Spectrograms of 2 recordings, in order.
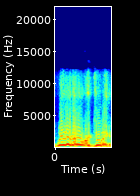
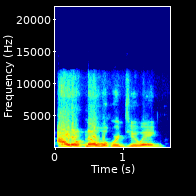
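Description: First: Put-on very high squeaky kid voice. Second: Own reply. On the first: Teacher imitating confused kids in high squeaky voices. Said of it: "They're like". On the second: Retold or imitated. Teacher answering the kids in own helpless voice. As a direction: own voice, slightly raised. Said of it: "I'm like".

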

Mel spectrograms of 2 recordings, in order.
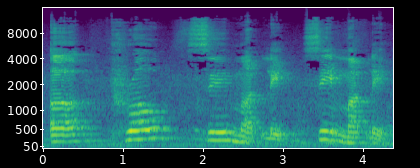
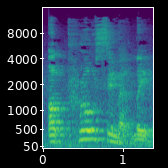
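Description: First: "Approximately" broken into slow, drawn-out syllables with pauses. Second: Said in the usual way. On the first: Shown as a demonstration. Teacher breaking down a hard word for the class, "Approximately" syllable by syllable. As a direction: sound out "Approximately" very slowly, piece by piece, then repeat "Simately". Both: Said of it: "từ này khá là khó đọc".

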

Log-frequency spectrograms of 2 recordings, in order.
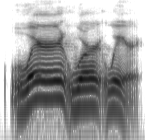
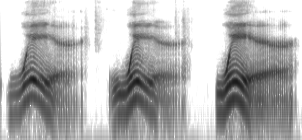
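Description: First: Where said with the mouth nearly closed, more American; Americanized were. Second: Where with a wide-open mouth, falling each time. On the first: Teacher contrasts the past tense with an Americanized were. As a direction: keep the mouth almost shut on where. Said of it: "sino es como más agringada". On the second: Teacher drills the student on where with an open mouth. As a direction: drop the jaw and say where, where, where. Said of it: "Abro mi boca". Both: Shown as a demonstration.

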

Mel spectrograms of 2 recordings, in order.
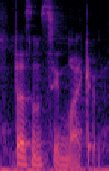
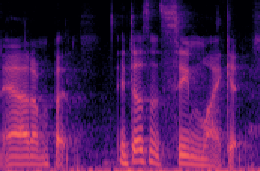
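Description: First: Softer, lower echo of "Doesn't seem like it"; muttered afterthought; quiet aside. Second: Said in the usual way. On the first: Real, not acted. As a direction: repeat "Doesn't seem like it" under the breath, dropping away.

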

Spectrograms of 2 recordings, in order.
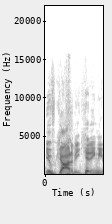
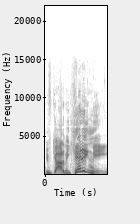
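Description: First: Said in the usual way. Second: Higher, escalating disbelief; exasperated disbelief. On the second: Real, not acted. Gamer reacting to another death, exasperated disbelief. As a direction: pitch it up, unable to believe it. Repeats it more incredulously.

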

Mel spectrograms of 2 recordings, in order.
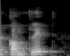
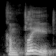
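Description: First: Said in the usual way. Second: "কমপ্লিট" with a small puff on the stressed p; slightly aspirated P. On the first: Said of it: "আমরা মানে কমপ্লিট হবে কি". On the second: Shown as a demonstration. Teacher correcting for learners, slightly aspirated P. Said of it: "ছোট্ট একটু aspirated সাউন্ডের মতো".

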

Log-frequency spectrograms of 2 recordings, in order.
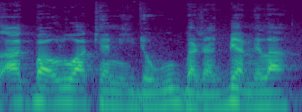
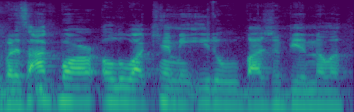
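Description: First: "Akbar Oluwakemi Idowu Bajabiamila" with Nigerian accent, pure open vowels; "Oluwakemi" in Nigerian pronunciation, lower and even. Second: "Akbar Oluwakemi Idowu Bajabiamila" with American vowels and r sounds; "Bajabiamila" said as "bah-zhuh-bee-uh-MIH-luh" in American English; plain American pronunciation. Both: Shown as a demonstration. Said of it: "With the Nigerian accent".

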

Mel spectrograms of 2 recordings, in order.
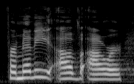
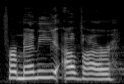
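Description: No difference in how they are said.

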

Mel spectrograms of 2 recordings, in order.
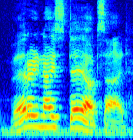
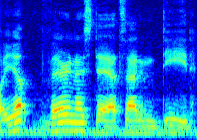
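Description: First: High, loud, slow imitation of small talk; chatty stranger. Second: Slow, understated echo of his small talk; reluctant polite reply. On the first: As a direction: imitate an over-cheery passerby. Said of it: "today he goes". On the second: Retold or imitated. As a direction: answer slowly, just humouring him. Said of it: "And I go".

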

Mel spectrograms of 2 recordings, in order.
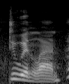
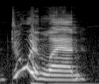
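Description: First: Said in the usual way. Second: Louder gasped 'Duinlan!' in recognition; gasp, then call 'Duinlan!' happily; delighted gasp. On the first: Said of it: "gasps Duinlan!". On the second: Real, not acted. Player recognizing the ghost knight, gasping with joy.

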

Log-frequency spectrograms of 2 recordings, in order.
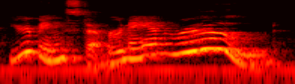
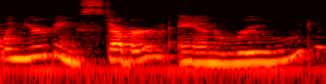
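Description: First: STUBBORN AND RUDE drawn out, falling at the end; slow, emphatic scolding on RUDE; pointed telling-off. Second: STUBBORN AND RUDE rising at the end as a question; pointed reminder. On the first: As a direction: spell it out slowly, landing hard on RUDE. Wife delivers the pointed verdict. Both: A narrator's reading.

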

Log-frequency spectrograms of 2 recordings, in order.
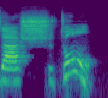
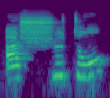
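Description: First: "achetons" with the middle e barely there; glossed-over vowel. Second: "Achetons" higher, with a full "uh" in the middle; exaggerated vowel. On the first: Teacher shows class the nous form, "achetons" with a faint e. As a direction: gloss over the e in "achetons", nearly "ash-ton". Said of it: "you just kind of gloss over that vowel sound". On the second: Teacher exaggerates it for class, "Achetons" with the e sounded. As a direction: sound out the e in "Achetons": "ah-shuh-ton". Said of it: "if I exaggerate it". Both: Shown as a demonstration.

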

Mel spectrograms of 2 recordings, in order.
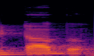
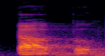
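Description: First: ਟੱਬ with a plain hard t; wrong initial consonant. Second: ਢੱਬ loud with a heavy closing b; dhadda sound, doubled end. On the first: Teacher quoting congregations' misreading, plain t in ਟੱਬ. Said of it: "ਟੱਬ ਨਹੀਂ ਪੜ੍ਹਨਾ". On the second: Teacher giving the congregation the correct sound, emphatic ਢੱਬ. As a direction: punch out ਢੱਬ. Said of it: "ਢੱਡੇ ਦੀ ਆਵਾਜ਼ ਕੱਢਣੀ ਹੈ". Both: Shown as a demonstration.

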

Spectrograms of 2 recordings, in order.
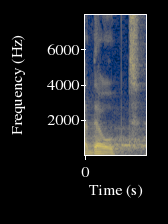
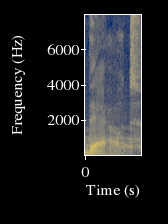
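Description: First: Doubt with the b sounded, "doub-t"; wrong pronunciation. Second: Doubt said as "dout", b silent; correct pronunciation. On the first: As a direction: doubt with a hard b. (doubt غلط بنطق الـ b) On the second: (doubt من غير الـ b) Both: Shown as a demonstration. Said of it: "مفيش حاجة اسمها doubt".

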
